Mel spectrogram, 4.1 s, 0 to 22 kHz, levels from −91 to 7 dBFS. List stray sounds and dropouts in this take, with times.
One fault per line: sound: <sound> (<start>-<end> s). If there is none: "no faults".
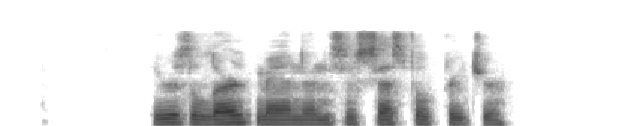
no faults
